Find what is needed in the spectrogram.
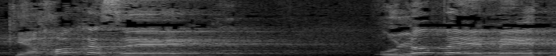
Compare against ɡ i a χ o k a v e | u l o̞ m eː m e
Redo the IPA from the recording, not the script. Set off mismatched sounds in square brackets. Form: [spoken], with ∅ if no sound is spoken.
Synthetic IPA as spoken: [k] i a χ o k a [z] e | u l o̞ [b] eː m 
